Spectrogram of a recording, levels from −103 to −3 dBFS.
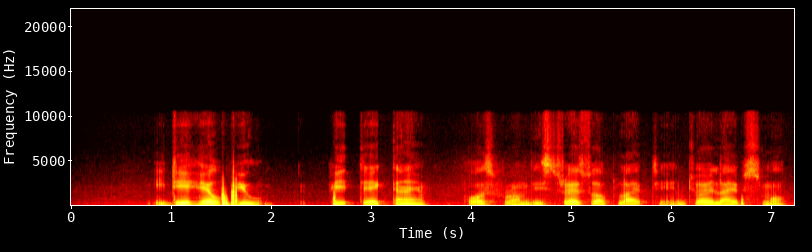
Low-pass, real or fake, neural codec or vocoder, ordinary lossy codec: none; fake; vocoder, 22.05 kHz, 80 mel bands, WaveNeXt; none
